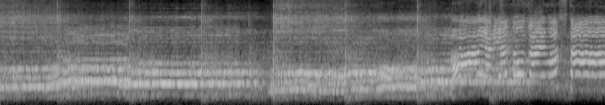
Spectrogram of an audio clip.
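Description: Baseball cheering song sung in chorus by fans to a live keyboard accompaniment, with a drum struck about once a second.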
